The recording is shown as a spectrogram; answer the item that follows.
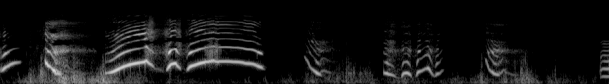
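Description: A dog giving a string of high whining cries, each rising and then falling in pitch: several run close together for about a second and a half, then a few shorter ones follow.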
